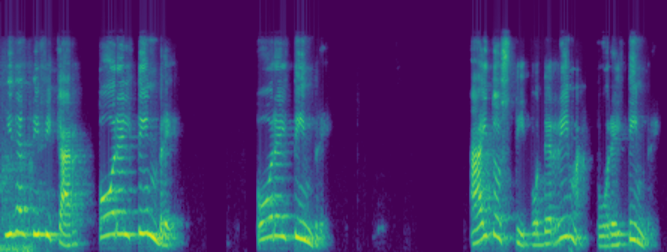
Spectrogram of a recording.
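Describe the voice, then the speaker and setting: A woman's voice: fairly high pitch, a bit bright, far from the mic. A woman teaching a literature class, explaining patiently and checking in with her students often.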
